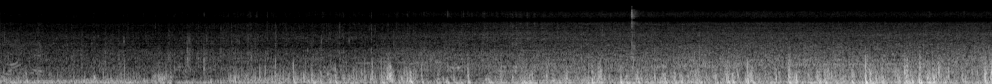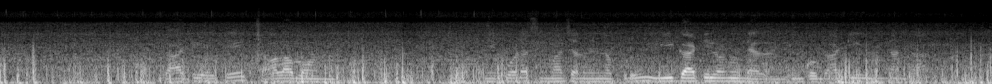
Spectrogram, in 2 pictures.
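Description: Wind buffets against a car window.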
